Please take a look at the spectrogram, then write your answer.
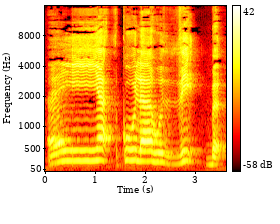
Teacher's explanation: Nun kosong dengan jumpa dengan ya, masukkan dekat ya idgham ma'al ghunnah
